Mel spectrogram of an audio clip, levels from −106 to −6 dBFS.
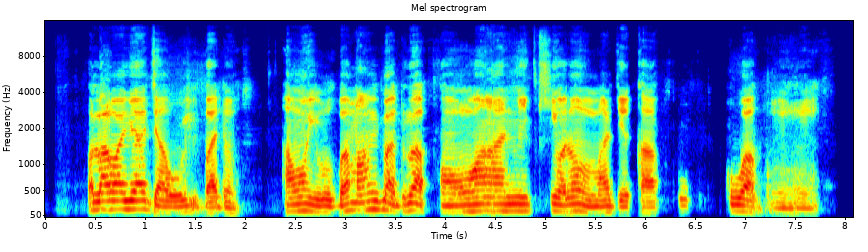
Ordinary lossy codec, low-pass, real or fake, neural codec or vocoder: none; 14.4 kHz; fake; codec, 44.1 kHz, 3.4 kbps, Pupu-Codec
